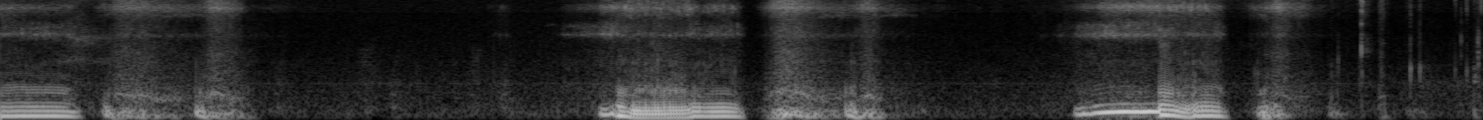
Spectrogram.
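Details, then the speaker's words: Loud, low, rattling snores a few seconds apart with brief snorts between, from a sleeping French Bulldog. "I'm just with my dog who's snoring. Do you want to hear it?"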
